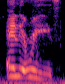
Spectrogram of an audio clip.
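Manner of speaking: ordinary delivery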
